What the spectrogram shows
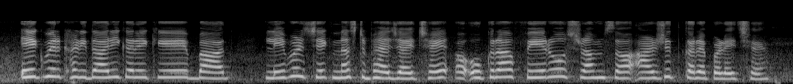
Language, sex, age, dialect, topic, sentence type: Maithili, female, 18-24, Eastern / Thethi, banking, statement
